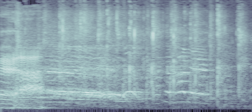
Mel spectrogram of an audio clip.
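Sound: audience applause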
